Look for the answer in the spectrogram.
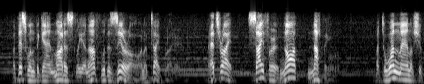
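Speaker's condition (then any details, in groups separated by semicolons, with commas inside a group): No condition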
